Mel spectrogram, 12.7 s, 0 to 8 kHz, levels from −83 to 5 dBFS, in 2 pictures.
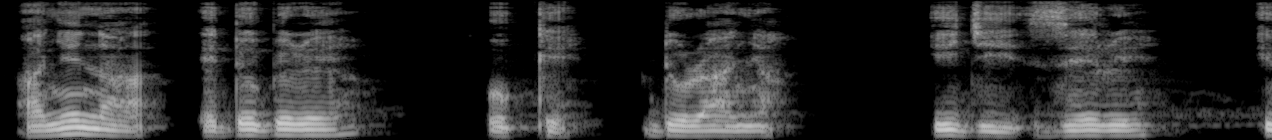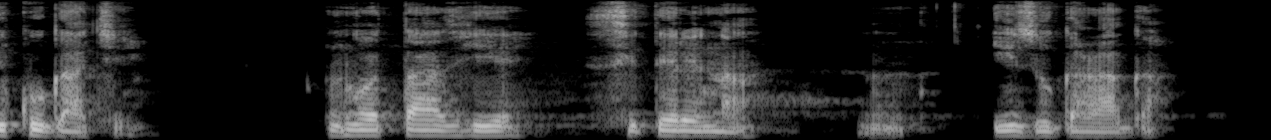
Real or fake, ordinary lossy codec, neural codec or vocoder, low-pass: fake; none; codec, 16 kHz, 16 kbps, FreqCodec, larger model; none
